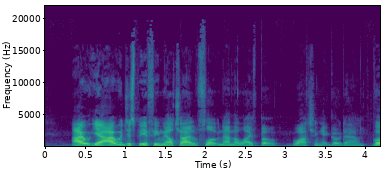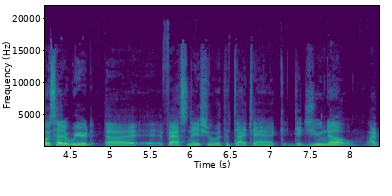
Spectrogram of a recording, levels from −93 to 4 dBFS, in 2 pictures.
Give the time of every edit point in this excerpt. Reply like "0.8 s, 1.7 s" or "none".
3.0 s, 4.0 s

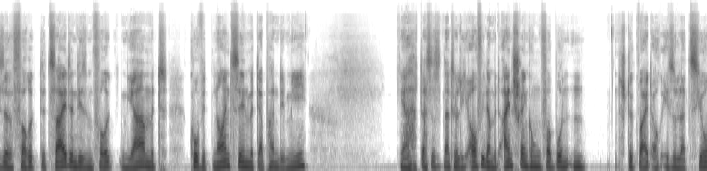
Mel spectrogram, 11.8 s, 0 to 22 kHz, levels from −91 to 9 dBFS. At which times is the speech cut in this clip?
none

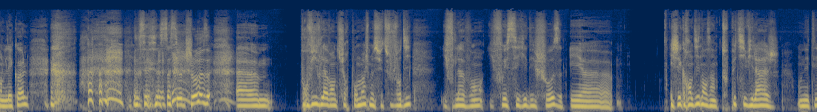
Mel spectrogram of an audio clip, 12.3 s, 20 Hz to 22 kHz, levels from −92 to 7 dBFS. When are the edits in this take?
6.8 s, 8.5 s

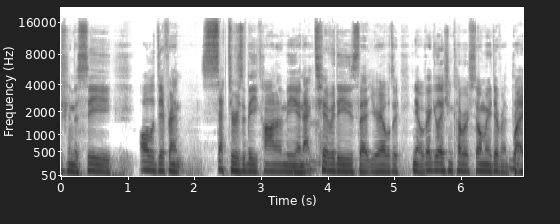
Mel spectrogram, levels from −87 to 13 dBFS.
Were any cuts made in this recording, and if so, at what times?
none

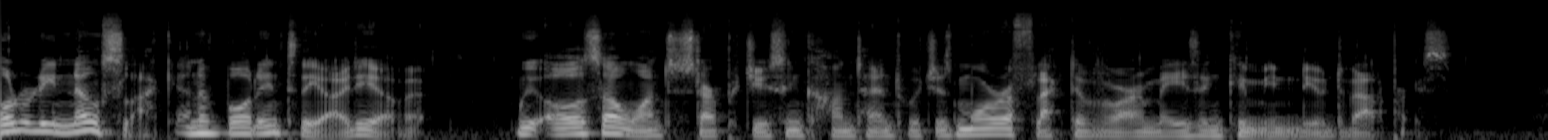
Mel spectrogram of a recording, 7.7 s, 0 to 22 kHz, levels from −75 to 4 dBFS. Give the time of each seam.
none

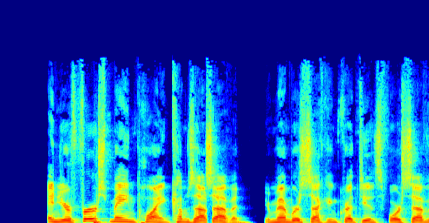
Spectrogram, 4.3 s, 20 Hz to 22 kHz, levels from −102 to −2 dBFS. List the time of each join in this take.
2.1 s, 2.6 s

